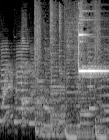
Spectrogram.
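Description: Background music with a steady beat; about one and a half seconds in, a single loud, high bell-like ding starts sharply and rings on.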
